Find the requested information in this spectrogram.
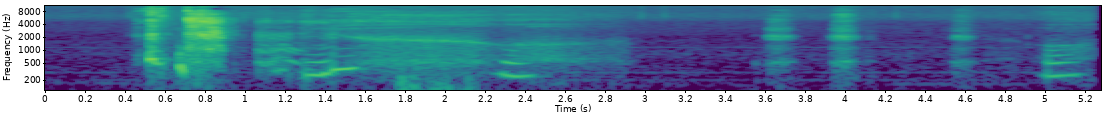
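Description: Two sharp sneezes with breathy gasps, then several small stifled sneezes; a sneezing fit during an allergy attack.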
